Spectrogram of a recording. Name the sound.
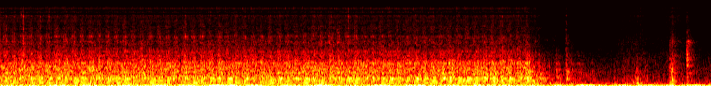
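sewing fabric onto a blue strip with a sewing machine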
